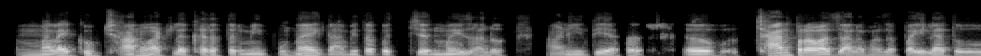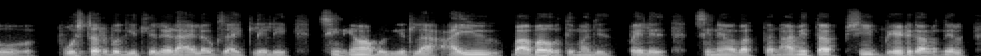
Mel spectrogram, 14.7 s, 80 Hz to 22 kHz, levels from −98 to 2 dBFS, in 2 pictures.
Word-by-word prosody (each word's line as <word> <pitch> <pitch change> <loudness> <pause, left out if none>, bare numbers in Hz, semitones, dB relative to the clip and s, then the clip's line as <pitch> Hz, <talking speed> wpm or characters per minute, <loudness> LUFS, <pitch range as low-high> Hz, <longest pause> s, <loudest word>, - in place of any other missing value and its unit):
मलाही 115 +5 +3
खूप 145 -1 -1
छान 130 - 0
वाटलं. 110 -2 +2
खरं 115 - +2
तर - - +1
मी 125 0 -2
पुन्हा 110 +6 0
एकदा 120 -4 -1
अमिताभ 115 +1 -1
बच्चनमय 120 +1 0
झालो 90 -5 -5 0.4
आणि 110 +2 -4
ते 115 - +2
असं - - -1 0.4
अ, 460 -2 +6 0.2
छान 175 +1 +5
प्रवास 130 -5 +7
झाला 95 0 +2
माझा 95 0 -6
पहिला 105 +2 +2
तो - - 0 0.6
पोस्टर 100 0 +1
बघितलेले, 100 0 -1
डायलॉग्स 100 +2 -3
ऐकलेले, 90 0 -5 0.3
सिनेमा 110 +1 0
बघितला. 95 0 -4
आई-बाबा 110 +1 +2
होते 95 - 0
माझे 90 +1 -8 0.2
पहिले 95 0 -2 0.3
सिनेमा 95 -1 -4
बघताना. 95 - -7
अमिताभशी 115 +3 0
भेट 110 - +1
घालून 100 0 +1
द्याल 105 +1 -2
110 Hz, 155 wpm, -26 LUFS, 100-115 Hz, 0.6 s, प्रवास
